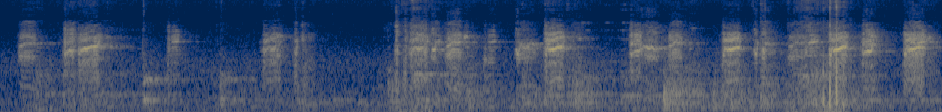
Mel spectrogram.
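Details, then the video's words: Bengalese finches give a sparse series of sharp, high chirping notes in short clusters about every half second, rising in activity toward the end. "Bengal ispinozu ötüşü Bengalese Finches society singing"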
